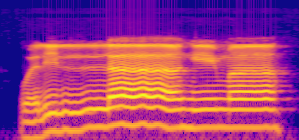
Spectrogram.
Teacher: Dia tak boleh baca walillahi ma tak boleh dengar walillahi ma. Lam itu ditekankan di atas, ke atas lam yang kedua yang bertanda sabdu.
